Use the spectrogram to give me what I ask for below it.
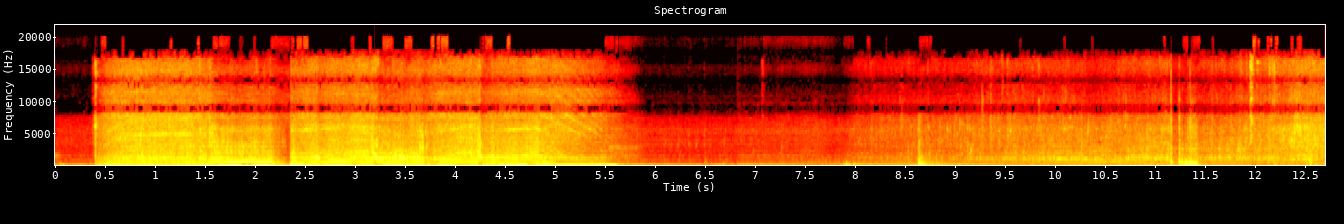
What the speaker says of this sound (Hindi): ये हैंड बीटर से मैं पीस रही हूँ पालक।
